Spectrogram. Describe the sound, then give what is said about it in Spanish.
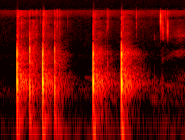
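Knocking on the wooden door of a house: a quick run of four raps, a short pause, then two more firm knocks, clear, with no other sound around them. “Llamó a la puerta de la casa de la abuela”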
